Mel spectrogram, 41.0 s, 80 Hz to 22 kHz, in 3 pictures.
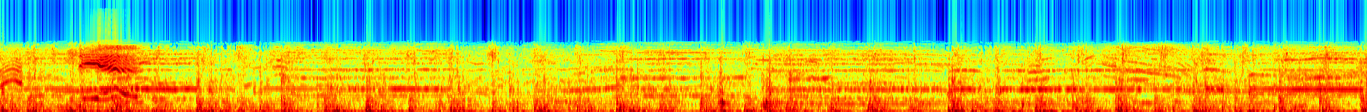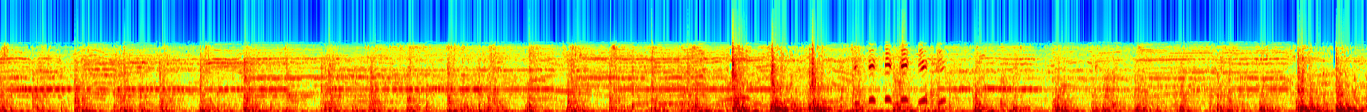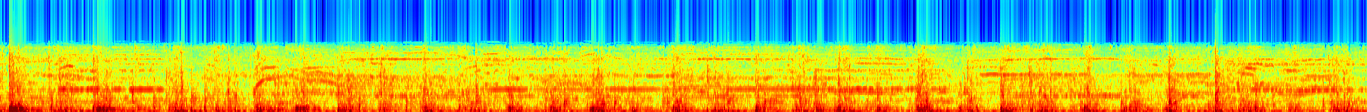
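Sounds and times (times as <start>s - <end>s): frame drums: 0.0s - 41.0s
group of voices singing: 0.0s - 41.0s.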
